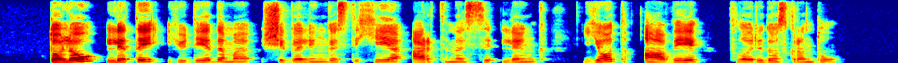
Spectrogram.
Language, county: Lithuanian, Vilnius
